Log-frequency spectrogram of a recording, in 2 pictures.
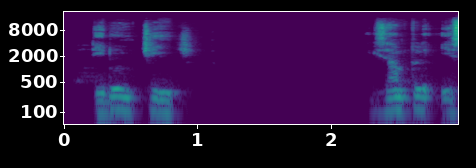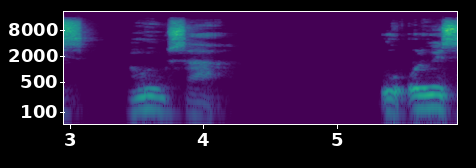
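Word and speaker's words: موسى: You always say Musa, Musa. You never say Musi. For example, if a half a jar comes, you not say Musi. It will be what? Musa. It will still be Musa.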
